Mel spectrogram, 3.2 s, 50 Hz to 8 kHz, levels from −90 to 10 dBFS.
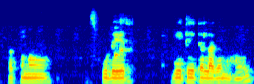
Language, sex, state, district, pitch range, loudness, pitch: Bengali, male, West Bengal, Jhargram, 100-105 Hz, -19 LUFS, 100 Hz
